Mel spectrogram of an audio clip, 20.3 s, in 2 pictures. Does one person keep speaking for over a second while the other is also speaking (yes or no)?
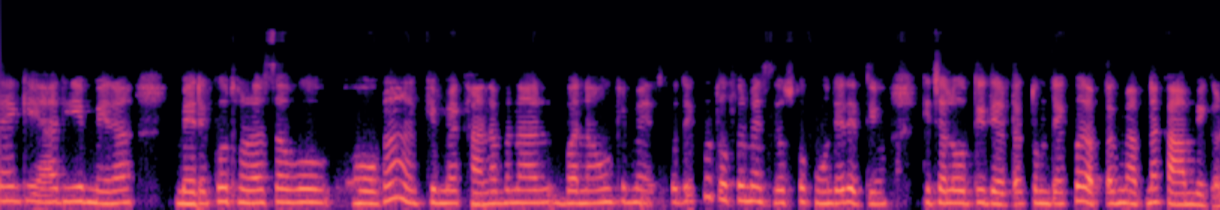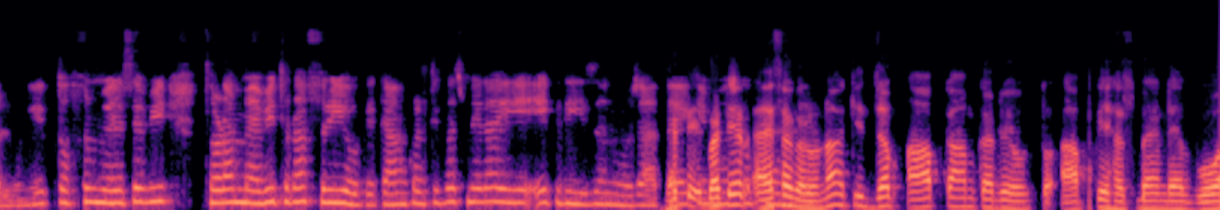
yes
